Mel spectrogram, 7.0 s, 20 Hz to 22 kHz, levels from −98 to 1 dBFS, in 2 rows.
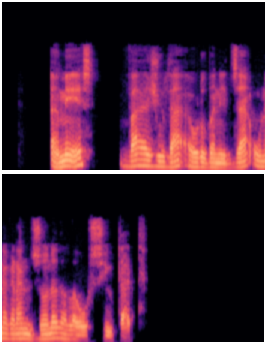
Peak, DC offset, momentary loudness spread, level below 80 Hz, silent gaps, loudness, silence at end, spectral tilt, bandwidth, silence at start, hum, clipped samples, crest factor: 0 dBFS; under 0.1%; 9 LU; -54 dBFS; 1.33-1.51 s; -19 LUFS; 1.6 s; -5.5 dB/octave; 8 kHz; 0.65 s; none; under 0.1%; 18 dB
